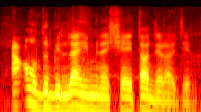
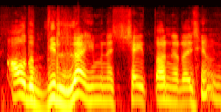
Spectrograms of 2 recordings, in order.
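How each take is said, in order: First: The phrase is said softly. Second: The phrase is said loudly.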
